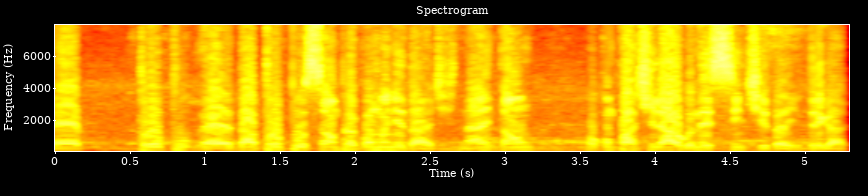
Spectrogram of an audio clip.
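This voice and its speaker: The speaker moves at a fairly quick pace with ordinary pitch variation and very even loudness, against noticeable background noise. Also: man, fairly high pitch for a man. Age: 30s. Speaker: game producer. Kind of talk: panel discussion. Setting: stage with audience.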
